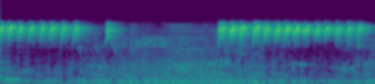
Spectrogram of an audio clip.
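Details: Flamboyan bird singing vigorously on a tutor recording: long runs of high, sharp, rhythmically repeated notes, a short lone phrase, then a pause before another fast even series.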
